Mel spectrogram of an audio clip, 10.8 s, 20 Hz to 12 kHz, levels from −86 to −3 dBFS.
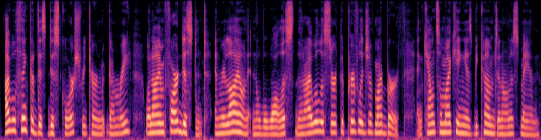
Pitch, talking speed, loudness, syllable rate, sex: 200 Hz, 205 wpm, -18 LUFS, 5.6 syllables/s, female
